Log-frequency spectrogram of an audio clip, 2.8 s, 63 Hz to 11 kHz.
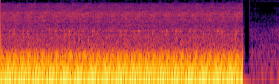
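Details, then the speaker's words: BMW E36 started for the first time in two years, after plugging in a previously disconnected ignition coil: even, regular low pulses at idle with no skips or stumbles before shutoff; all cylinders firing cleanly, normal idle. "see what it sounds like after that it literally sounds even better now it sounds like perfect now"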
